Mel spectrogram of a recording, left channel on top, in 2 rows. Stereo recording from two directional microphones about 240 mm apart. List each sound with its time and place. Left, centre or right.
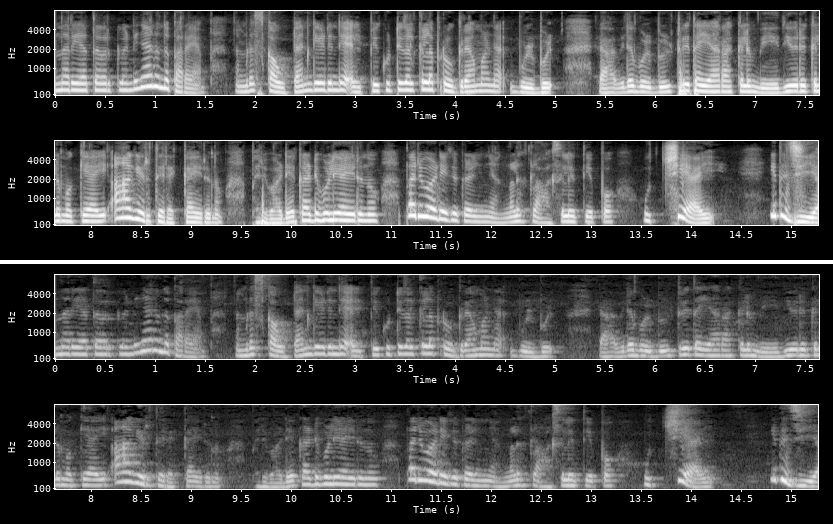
0.0 s a woman's voice: left
13.7 s a woman's voice: left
